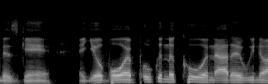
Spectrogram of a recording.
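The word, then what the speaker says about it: Puka Nacua: And your boy Puka Nakua, now that we know how to say his name, Puka Nuka. Nuka Nuka, Puka Nuka, Puka Nakua.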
